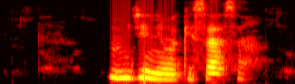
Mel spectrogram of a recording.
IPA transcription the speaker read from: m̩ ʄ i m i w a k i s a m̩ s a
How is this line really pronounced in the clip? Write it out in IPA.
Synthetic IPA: m̩ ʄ i n i w a k i s a s a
